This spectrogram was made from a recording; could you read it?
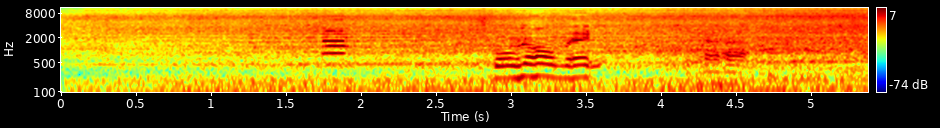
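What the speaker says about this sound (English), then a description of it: "that's my boy just drove by in the truck" A truck passing outdoors gives two short horn toots over steady engine and road rumble, the second honk slightly longer, while a man greets someone nearby.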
